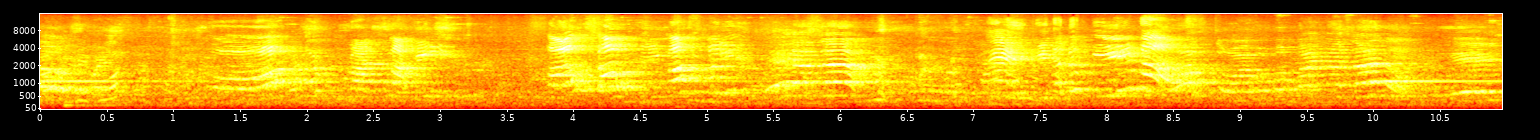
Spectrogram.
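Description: Children's voices speaking and calling out their lines, high-pitched and lively, picked up in a large hall.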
